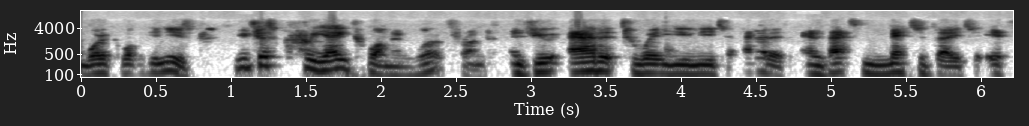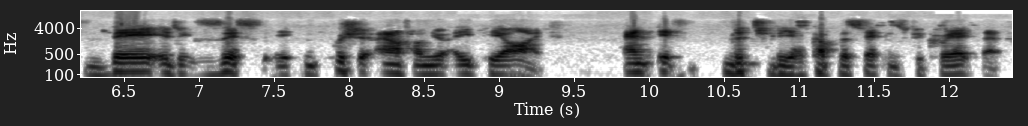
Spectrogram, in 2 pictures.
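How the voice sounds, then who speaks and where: A man's voice: on the low side, darkish tone, slightly rough, lo-fi sound. A man with a South African accent speaking on a webinar panel, rambling with many restarts and fillers. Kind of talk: conversational webinar discussion.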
